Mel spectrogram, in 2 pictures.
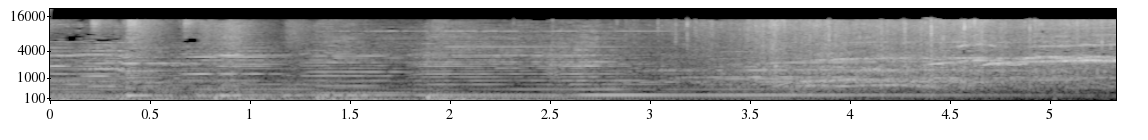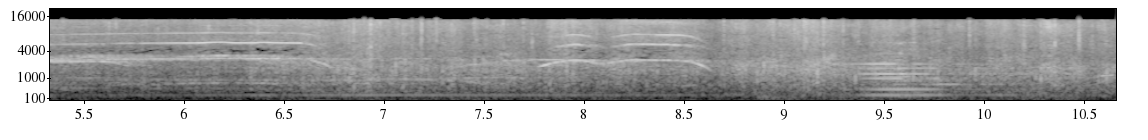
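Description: A fiddle tune with bass backing ends about three seconds in. An audience then breaks into sustained applause, with cheering and whistles rising and falling over it.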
